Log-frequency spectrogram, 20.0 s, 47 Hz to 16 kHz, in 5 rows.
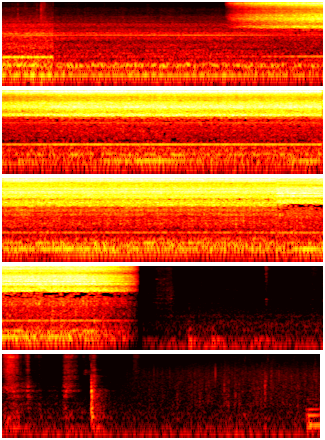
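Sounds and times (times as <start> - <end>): loud high hiss: 2.8 - 13.8
faint low hum: 18.0 - 20.0.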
